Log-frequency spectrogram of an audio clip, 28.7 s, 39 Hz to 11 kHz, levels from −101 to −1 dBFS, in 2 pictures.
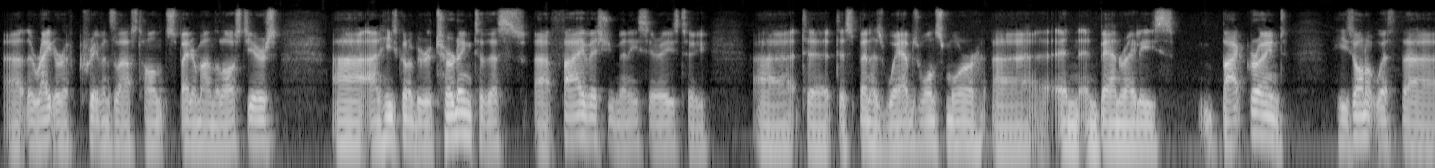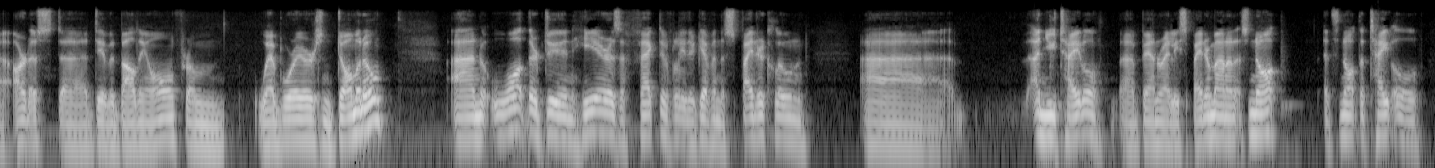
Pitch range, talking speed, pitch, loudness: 85-105 Hz, 165 wpm, 95 Hz, -25 LUFS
